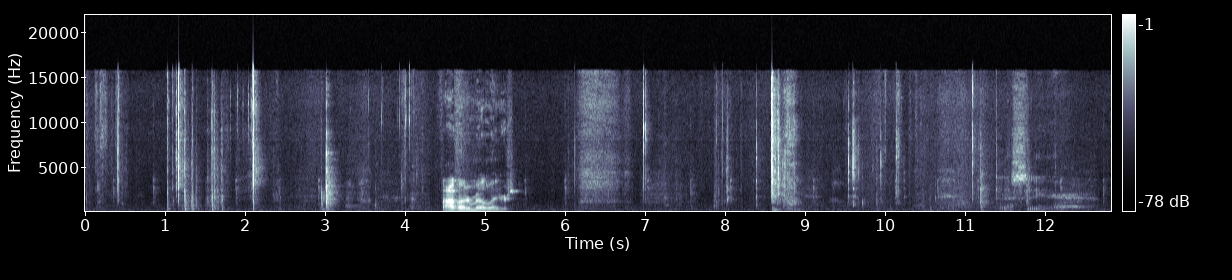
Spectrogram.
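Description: Equipment clicks and knocks as a man handles it.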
